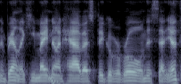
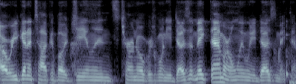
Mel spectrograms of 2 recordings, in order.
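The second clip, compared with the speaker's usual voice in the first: ordinary talk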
